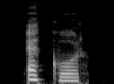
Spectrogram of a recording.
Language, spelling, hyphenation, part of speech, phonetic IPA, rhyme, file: Hungarian, ekkor, ek‧kor, adverb, [ˈɛkːor], -or, Hu-ekkor.ogg
- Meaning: then, at this time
